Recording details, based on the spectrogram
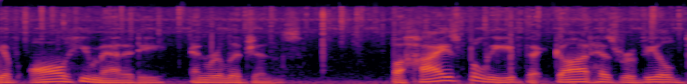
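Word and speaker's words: Bahá'í: Bahai faith the bahigh faith pronounced bahigh emerged in 19th century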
